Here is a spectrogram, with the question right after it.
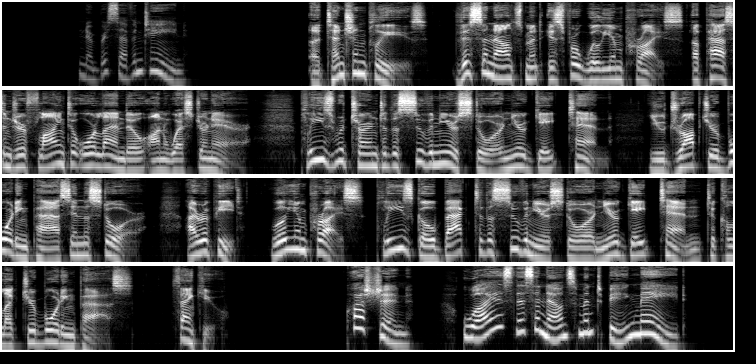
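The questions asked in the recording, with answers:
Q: Why is this announcement being made?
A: William Price dropped his boarding pass in the souvenir store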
